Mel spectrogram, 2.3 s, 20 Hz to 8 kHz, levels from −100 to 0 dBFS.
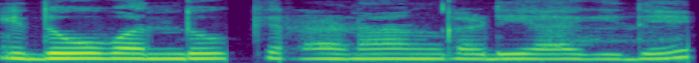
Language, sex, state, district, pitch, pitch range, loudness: Kannada, female, Karnataka, Bidar, 235 Hz, 230-245 Hz, -17 LUFS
